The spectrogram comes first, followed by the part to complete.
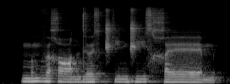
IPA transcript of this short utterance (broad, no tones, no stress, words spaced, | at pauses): məmvəχɑː ndəːzt͡ʃʼind͡ʒiːz χɛːm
